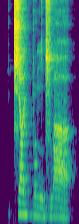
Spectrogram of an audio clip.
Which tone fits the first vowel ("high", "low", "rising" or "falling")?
high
